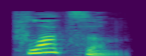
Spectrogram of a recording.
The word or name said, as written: flotsam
